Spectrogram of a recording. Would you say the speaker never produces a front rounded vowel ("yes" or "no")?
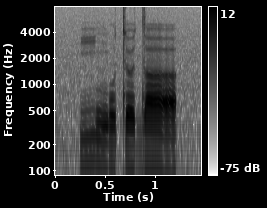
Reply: no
